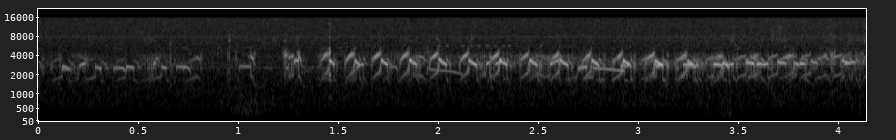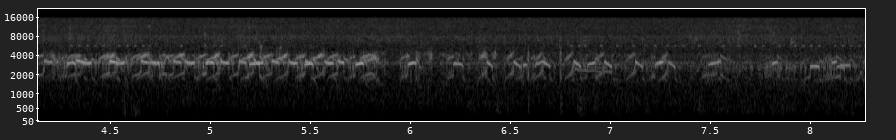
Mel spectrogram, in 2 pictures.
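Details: Little ringed plover recorded at location 51.912315, 20.318912, giving a long, fast run of short, rasping, high notes, about three per second, rising and falling slightly in pitch, with faint background noise throughout.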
